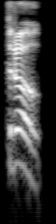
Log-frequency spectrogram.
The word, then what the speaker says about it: त्र: जब आप त बोलने के लिए तैयार हो और र बोल दें तो कौन सा वर्ण बनेगा? त्र।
